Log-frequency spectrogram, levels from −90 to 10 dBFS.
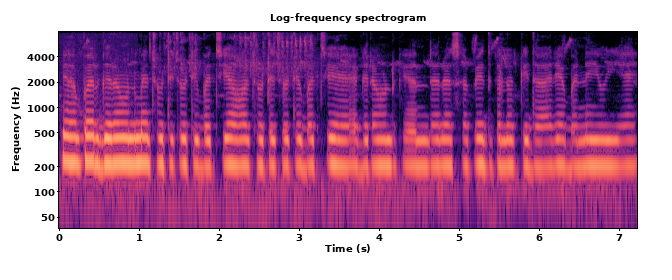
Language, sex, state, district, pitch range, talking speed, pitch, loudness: Hindi, female, Rajasthan, Bikaner, 205-215 Hz, 180 wpm, 205 Hz, -17 LUFS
